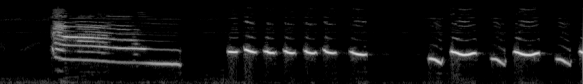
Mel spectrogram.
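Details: Male laughingthrush starting with a long, harsh descending note, then a quick run of short whistled chips and a looser set of looping, wavering whistles.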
